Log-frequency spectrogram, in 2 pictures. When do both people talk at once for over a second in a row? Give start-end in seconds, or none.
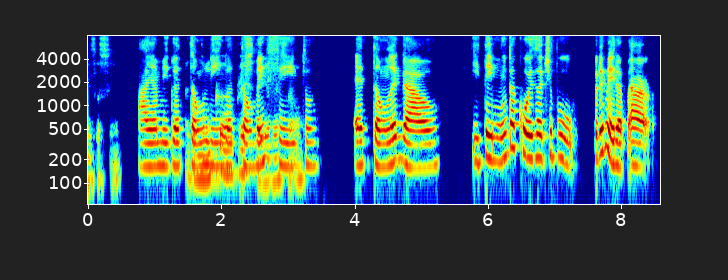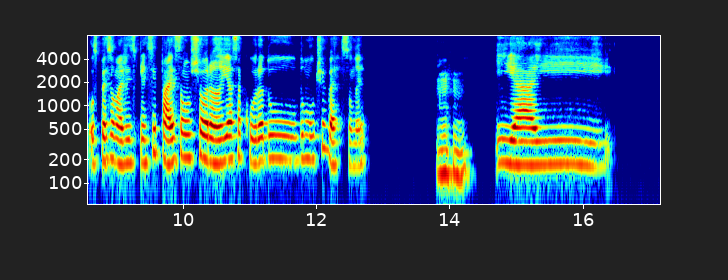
1.4-3.3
